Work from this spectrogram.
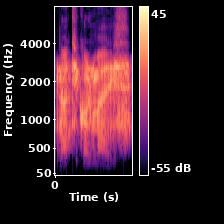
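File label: "Nautical miles", English speech; Allied Flight; DCS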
